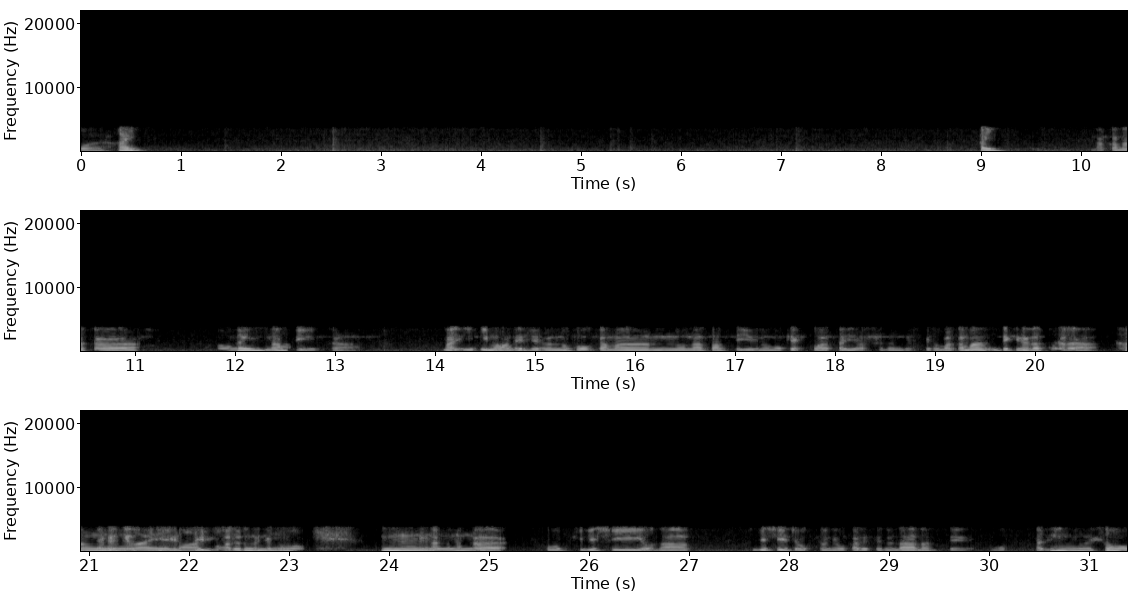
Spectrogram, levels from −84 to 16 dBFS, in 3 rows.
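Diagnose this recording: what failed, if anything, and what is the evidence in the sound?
Codec stage: the speech was coded with G.723.1, at a rate consistent with about 6.3 kbit/s. Nothing above 4 kHz survives, so the voice sounds muffled and hoarse, with smeared consonants throughout.

Network stage: VoIP packet loss concealed by the speech codec occurs at 17.18–17.26 s, fitting one lost 30 ms frame. The decoder extrapolated, producing a brief, fading smear.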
